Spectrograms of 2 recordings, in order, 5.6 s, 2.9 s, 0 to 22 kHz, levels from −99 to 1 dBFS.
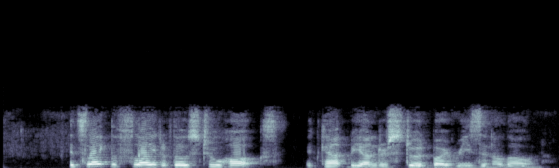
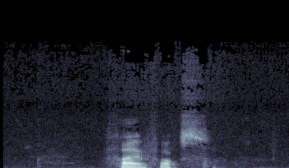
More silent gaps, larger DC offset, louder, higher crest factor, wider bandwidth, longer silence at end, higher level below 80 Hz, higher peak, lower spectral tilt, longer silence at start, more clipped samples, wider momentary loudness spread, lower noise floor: neither; neither; first, -15 LUFS vs -20 LUFS; second, 14 dB vs 22 dB; second, 8.2 kHz vs 13.5 kHz; second, 0.25 s vs 0.85 s; about the same, -64 dBFS vs -64 dBFS; about the same, -2 dBFS vs -2 dBFS; second, -3 dB/octave vs -7.5 dB/octave; second, 0.7 s vs 1.2 s; neither; second, 11 LU vs 17 LU; second, -58 dBFS vs -65 dBFS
